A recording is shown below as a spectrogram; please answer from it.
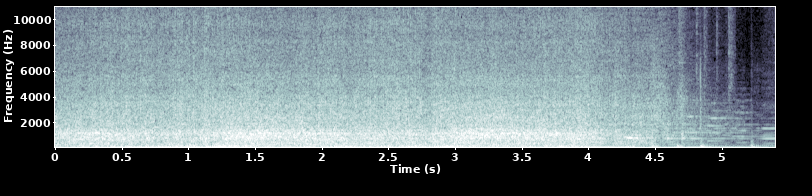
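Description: A Porsche 993 air-cooled 3.6-liter six-cylinder boxer engine fitted in a vintage Karmann Ghia makes a loud, steady roar that holds strong before easing off near the end.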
